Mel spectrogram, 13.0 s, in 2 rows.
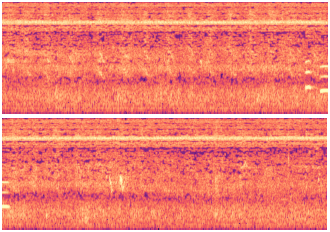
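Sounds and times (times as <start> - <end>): bird calling: 5.9 - 6.9
thin high-pitched tone: 6.1 - 6.7.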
